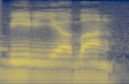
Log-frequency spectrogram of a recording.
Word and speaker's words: বীর্যবান: এরপরে আছে বীর্যবান, এখানে আমরা বলবো বীর্যবান, 29 যে উচ্চারণ ইয়, তাহলে আমরা বলবো বীর্যবান।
